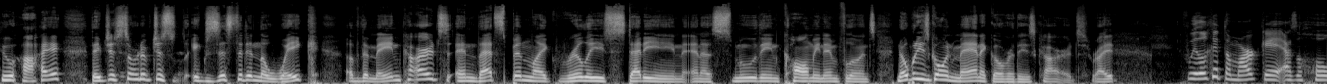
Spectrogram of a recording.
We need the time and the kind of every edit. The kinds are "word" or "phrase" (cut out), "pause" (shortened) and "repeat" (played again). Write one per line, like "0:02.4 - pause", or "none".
none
